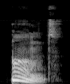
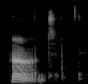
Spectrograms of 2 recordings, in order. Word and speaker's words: aunt: Mary and and so this is American pronunciation aunt aunt so I have two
